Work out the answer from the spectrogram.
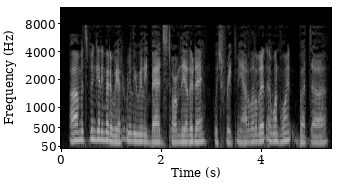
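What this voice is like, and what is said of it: Voice in bad shape. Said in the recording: “your voice sounds almost as bad as mine does. ... my voice is doing pretty badly.”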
